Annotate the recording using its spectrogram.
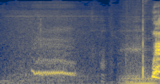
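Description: A cat gives a single short call, about half a second long, as a hand reaches out to pat it.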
